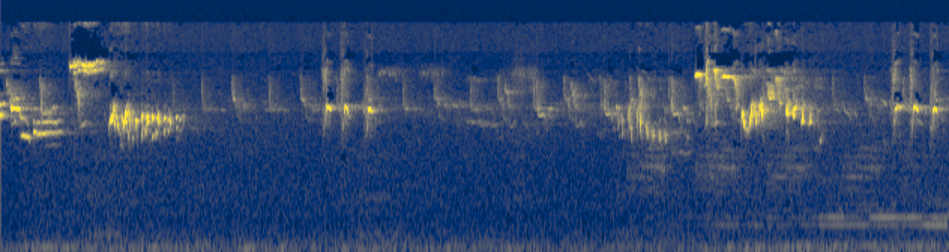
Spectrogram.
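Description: Songbirds singing and chirping, many short high notes and trills from several birds at once. Soft music with long held notes fades in near the end.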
